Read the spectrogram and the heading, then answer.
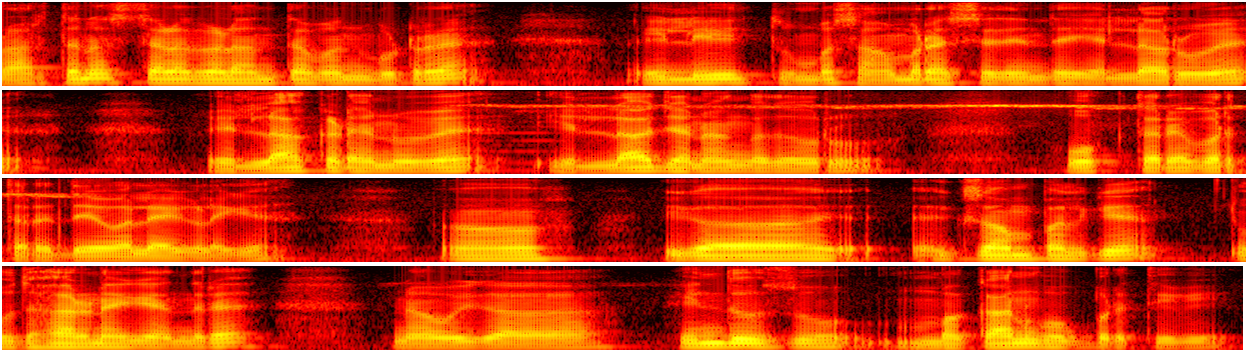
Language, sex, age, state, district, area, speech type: Kannada, male, 60+, Karnataka, Chitradurga, rural, spontaneous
